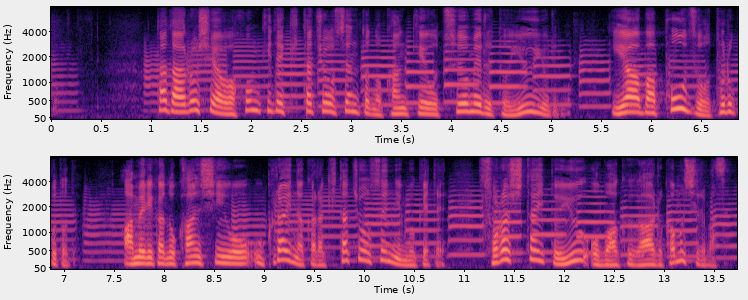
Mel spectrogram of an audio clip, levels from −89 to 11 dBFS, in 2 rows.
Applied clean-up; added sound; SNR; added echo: none; Trumpet; 13 dB; none.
